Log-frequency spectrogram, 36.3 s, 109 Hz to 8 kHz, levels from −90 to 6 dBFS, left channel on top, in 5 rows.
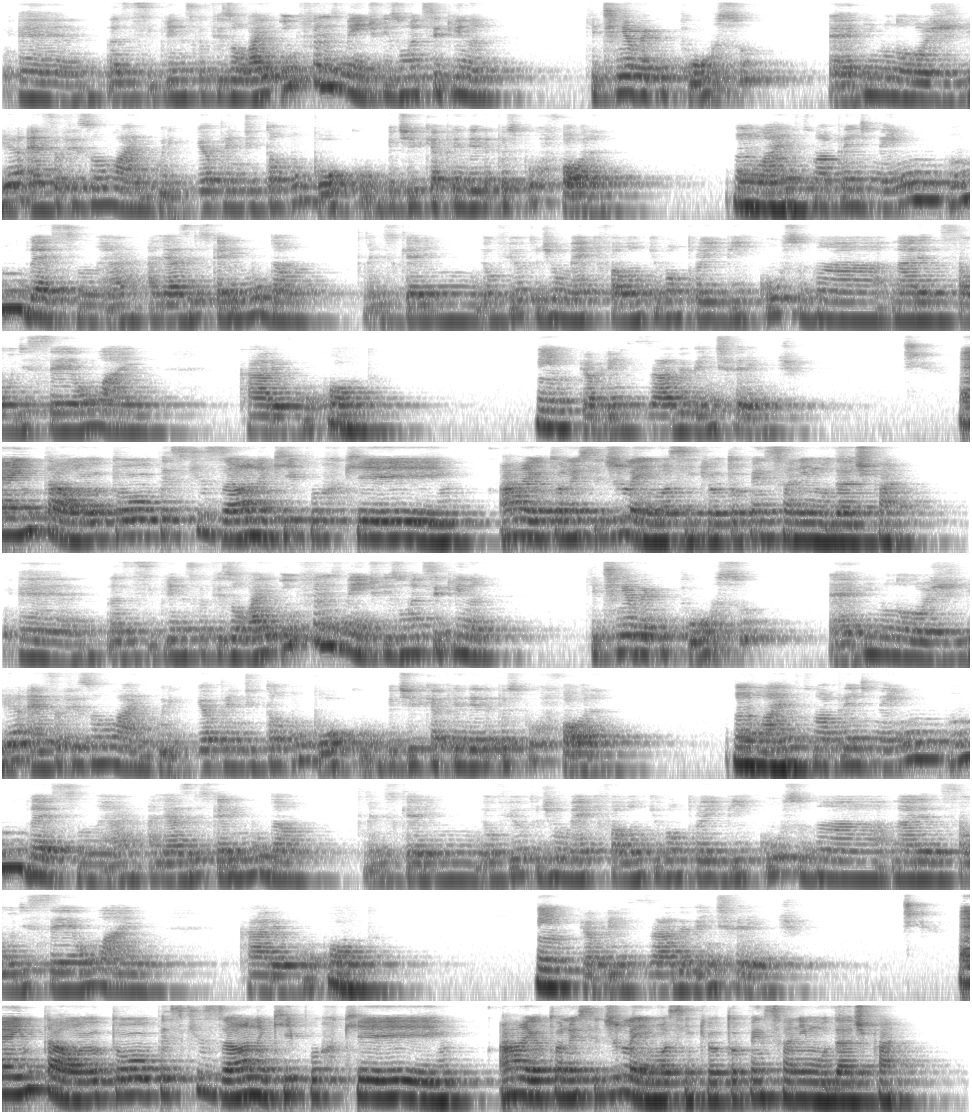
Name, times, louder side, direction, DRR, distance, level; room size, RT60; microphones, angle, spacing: voice 1, 0.1-3.6 4.5-5.6 6.2-11.8 12.8-16.8 17.2-22.9 23.6-24.5 26.1-27.5, equal, 15° left, -3 dB, 0.8 m, -28 dB
voice 2, 12.7-13.2 24.2-24.6 25.8-26.1 29.0-32.5 32.8-35.7, right 4 dB, 45° right, 4 dB, 0.3 m, -20 dB
3.9 x 2.2 x 2.4 m, 0.80 s
head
